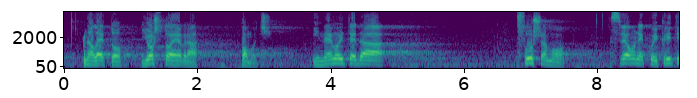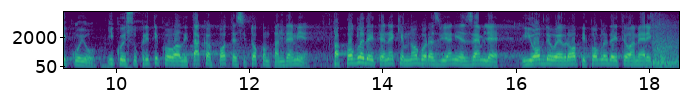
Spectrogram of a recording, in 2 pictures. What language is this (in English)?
Serbian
